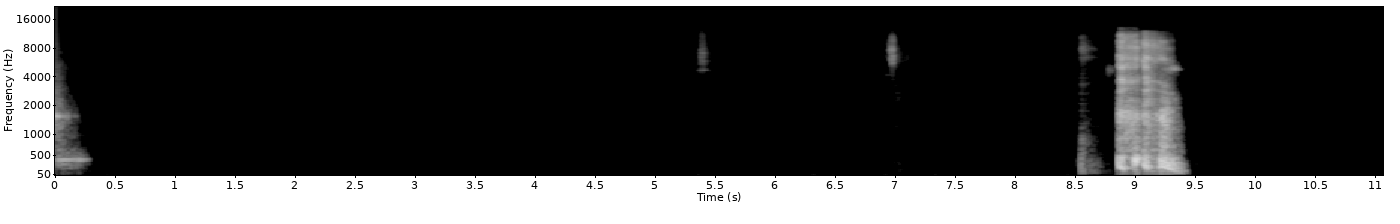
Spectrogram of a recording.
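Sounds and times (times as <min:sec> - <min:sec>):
man clearing his throat: 0:08.9 - 0:09.4.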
